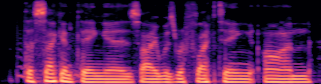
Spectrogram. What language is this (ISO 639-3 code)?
eng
